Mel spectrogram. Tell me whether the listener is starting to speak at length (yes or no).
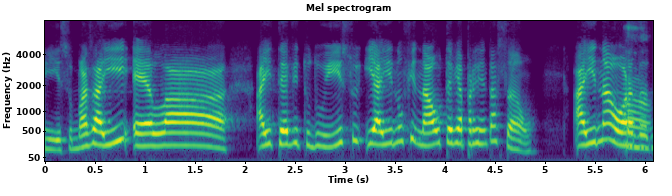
no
